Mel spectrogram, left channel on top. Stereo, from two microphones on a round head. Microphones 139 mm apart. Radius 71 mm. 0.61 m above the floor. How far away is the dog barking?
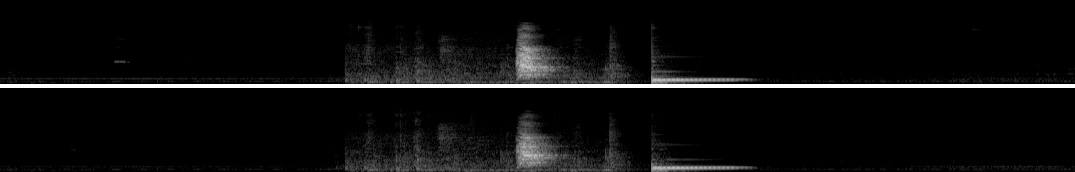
About 0.6 m.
